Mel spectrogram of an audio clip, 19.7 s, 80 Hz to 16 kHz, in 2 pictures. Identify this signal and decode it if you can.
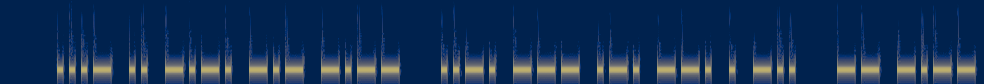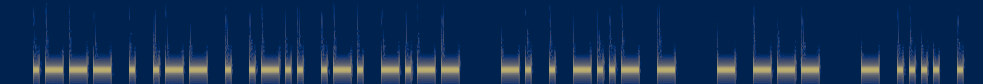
Morse code, heard as a keyed tone, about 21 wpm, 700 Hz. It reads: VICKY FORGED MY JEWELRY NEXT TO THE
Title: Pangram Challenge v2 - 20wpm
